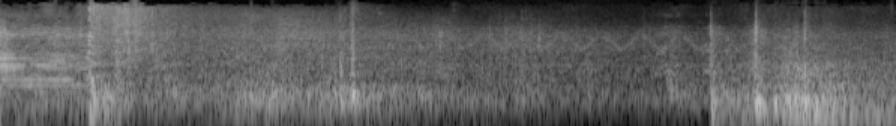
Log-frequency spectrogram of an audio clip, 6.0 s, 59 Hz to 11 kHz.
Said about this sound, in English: You can hear the buzz of the drones, the blast, the car alarms. It amounted to one of the largest attacks on the Russian capital since the Kremlin ordered the invasion of Ukraine more than 4 years ago.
